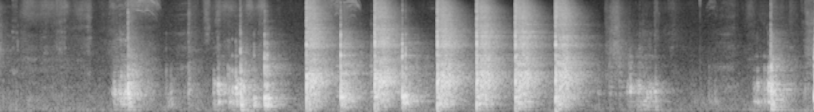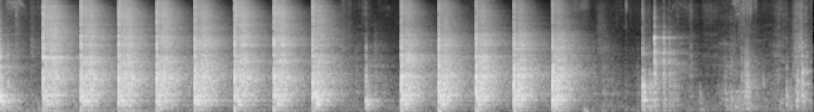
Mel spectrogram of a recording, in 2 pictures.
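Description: Soft-faced mallet striking a glued mortise-and-tenon joint in wood, about three blows a second in three runs with short pauses between them, driving the tenon into the mortise. The glue has made the joint tight, and it does not seat fully under the blows.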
